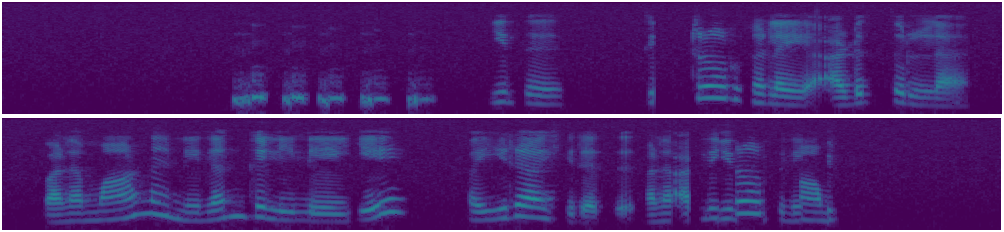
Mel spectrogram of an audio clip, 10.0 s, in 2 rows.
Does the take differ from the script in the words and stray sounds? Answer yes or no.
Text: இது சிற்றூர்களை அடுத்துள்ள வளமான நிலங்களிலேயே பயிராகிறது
yes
